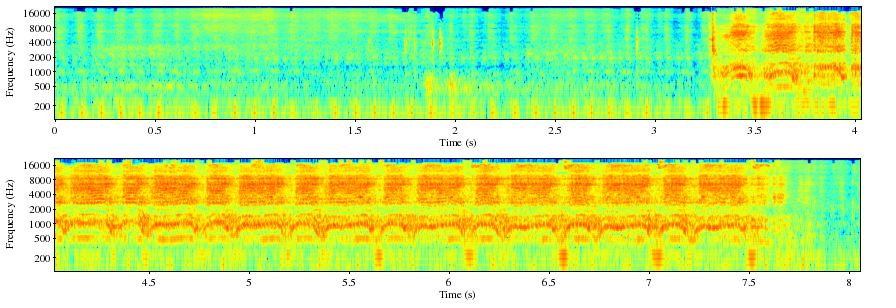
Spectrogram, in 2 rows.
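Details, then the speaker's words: 1998 Yazoo YTKC22 three-wheel mower, very cold day, gas probably bad: starter cranks steadily about three turns a second, then harder, but engine never catches; no-start, owner suspects safety interlock or ignition switch, probably interlock. "yeah she sounds a little bit I think she wants him she wants some mayor don't know yeah definitely interlock or ignition switch probably interlock"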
